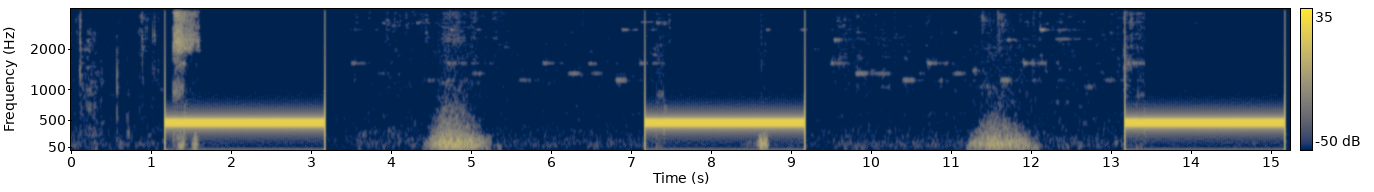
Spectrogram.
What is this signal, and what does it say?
Ringback tone (North America), 440 + 480 Hz.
